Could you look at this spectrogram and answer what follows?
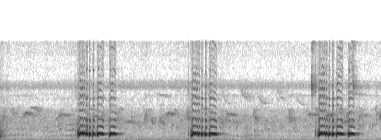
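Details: Lure recording of a local zebra dove to get other doves singing: three bursts of rapid, bubbling staccato coos, each under a second, spaced about two and a half seconds apart, in quiet surroundings.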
